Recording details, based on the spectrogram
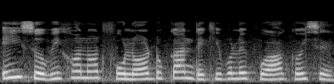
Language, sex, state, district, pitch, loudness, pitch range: Assamese, female, Assam, Kamrup Metropolitan, 260 Hz, -13 LUFS, 245-290 Hz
